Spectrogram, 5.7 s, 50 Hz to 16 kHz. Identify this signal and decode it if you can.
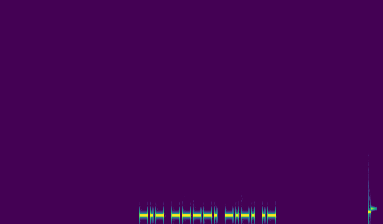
Morse code, heard as a keyed tone, about 29 wpm, 700 Hz. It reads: K9CA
